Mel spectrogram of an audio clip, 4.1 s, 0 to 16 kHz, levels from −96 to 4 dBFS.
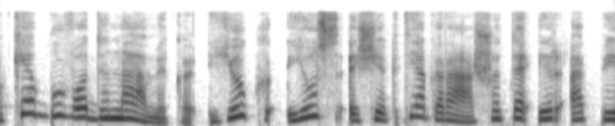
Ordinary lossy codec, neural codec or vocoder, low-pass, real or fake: AAC, 96 kbps; codec, 24 kHz, 3 kbps, HILCodec; 10.8 kHz; fake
